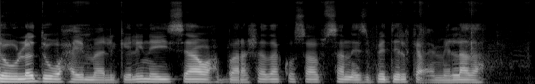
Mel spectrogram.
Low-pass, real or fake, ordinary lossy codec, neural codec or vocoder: none; real; none; none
